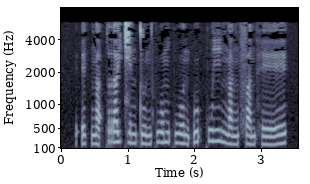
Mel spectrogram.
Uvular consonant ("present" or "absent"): absent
